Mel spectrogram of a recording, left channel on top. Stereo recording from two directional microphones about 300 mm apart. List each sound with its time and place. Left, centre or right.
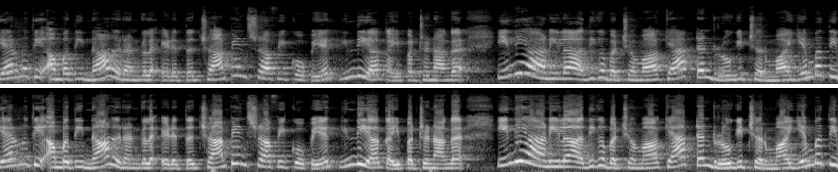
0.0 s a woman's voice: centre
